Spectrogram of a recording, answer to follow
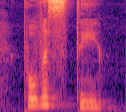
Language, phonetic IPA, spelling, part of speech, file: Ukrainian, [pɔʋezˈtɪ], повезти, verb, Uk-повезти.ogg
- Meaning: to carry (by vehicle), to transport, to haul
